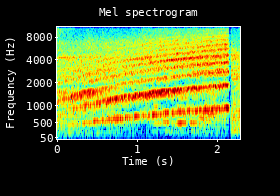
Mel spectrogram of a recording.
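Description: A siren-like tone with several overtones, rising steadily in pitch for about two seconds and then cut off abruptly.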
